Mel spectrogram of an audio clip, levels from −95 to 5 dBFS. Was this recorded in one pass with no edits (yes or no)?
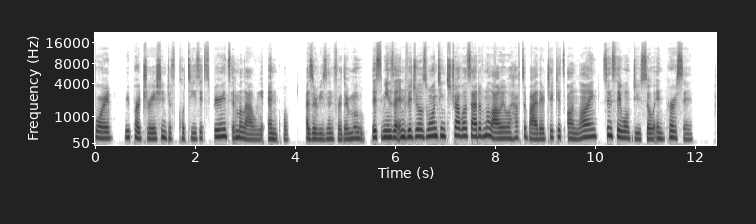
no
